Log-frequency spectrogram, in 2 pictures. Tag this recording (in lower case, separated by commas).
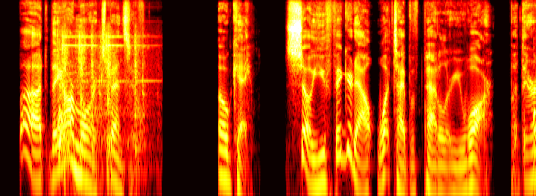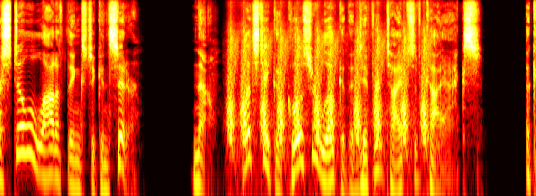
speech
